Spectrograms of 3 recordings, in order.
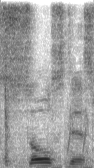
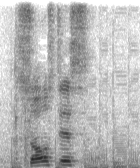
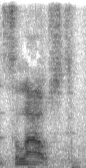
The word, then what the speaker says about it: Solstice: So, and then I got Solstice, like I showed you before. When I was a kid, I used to pronounce it Saloust.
